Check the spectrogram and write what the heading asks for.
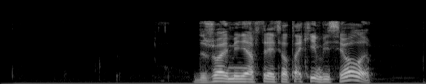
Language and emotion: Russian, positive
